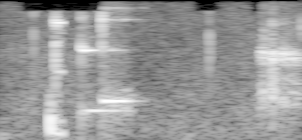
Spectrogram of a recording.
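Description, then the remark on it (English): A quick cluster of electronic phone message notification beeps and tones as people send messages, a few short bleeps in succession with a brief pause before a final chirp, moderately loud, with no talking. “Yeah, I just really was a, what is going on with my phone here?”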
